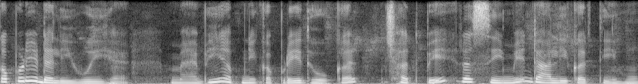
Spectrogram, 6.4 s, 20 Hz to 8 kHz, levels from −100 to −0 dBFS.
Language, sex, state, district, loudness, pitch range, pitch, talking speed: Hindi, female, Bihar, Kishanganj, -18 LUFS, 155-245 Hz, 175 Hz, 160 wpm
